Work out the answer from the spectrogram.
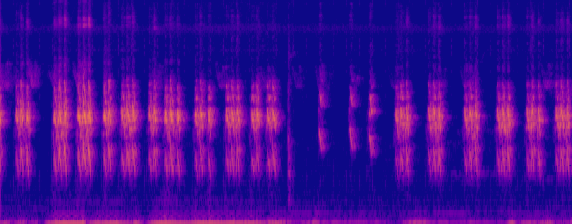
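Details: Yellow-vented bulbul in 'ngebren' style, a rapid noisy chatter used as a lure to make other bulbuls sing. Harsh buzzy notes come about four per second, break briefly near three seconds, then resume. Low hum underneath.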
